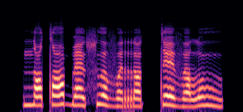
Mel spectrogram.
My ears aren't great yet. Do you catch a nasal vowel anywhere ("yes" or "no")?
no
